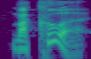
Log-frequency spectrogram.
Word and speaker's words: Macuá: It looks like it's El Macuá, M-A-C-U-A, with an accent on the A, so Macuá.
